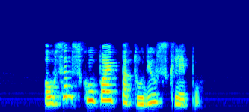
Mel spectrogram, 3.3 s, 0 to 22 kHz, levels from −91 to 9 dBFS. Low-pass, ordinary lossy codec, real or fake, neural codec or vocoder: 5.4 kHz; none; real; none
